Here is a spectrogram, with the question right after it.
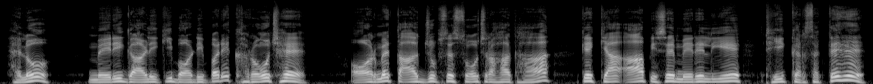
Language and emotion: Urdu, surprised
